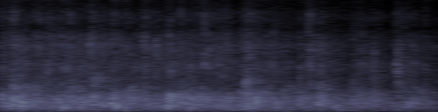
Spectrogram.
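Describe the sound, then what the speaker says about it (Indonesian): A seminar audience at a public speaking session claps in a steady, moderately loud burst of applause that fills the room briefly. "Tepuk tangan buat kakak kita hari ini."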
